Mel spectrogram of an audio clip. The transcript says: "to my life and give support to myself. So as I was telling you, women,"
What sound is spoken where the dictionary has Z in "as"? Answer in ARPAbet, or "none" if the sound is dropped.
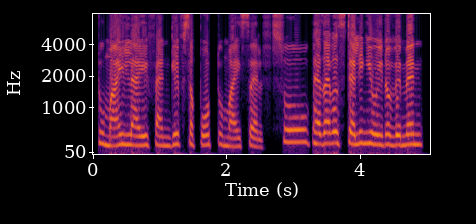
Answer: Z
